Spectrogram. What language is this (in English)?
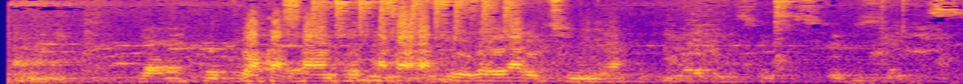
Ganda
